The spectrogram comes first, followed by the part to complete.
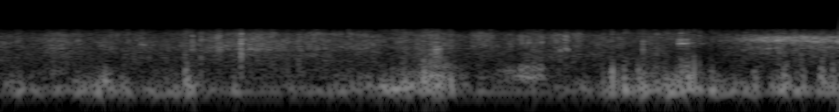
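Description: Footsteps of someone walking on pavement, close to the microphone: a series of uneven thuds over a low steady hum.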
